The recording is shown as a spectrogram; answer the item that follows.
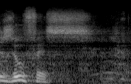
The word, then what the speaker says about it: Zoofus: And this is my math teacher, Mr. Zoofus. Rhymes with doofus.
